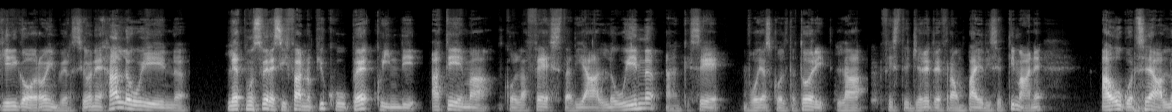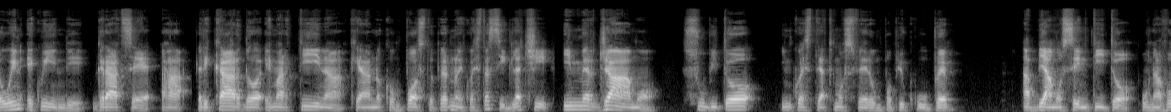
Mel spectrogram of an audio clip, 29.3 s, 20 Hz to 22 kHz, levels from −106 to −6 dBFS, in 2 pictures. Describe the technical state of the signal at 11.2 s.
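At 11.2 s the speech signal is intact, with no audible fault at that moment.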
